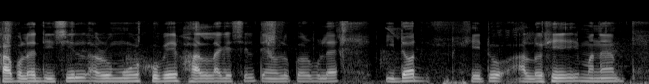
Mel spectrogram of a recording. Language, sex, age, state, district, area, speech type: Assamese, male, 18-30, Assam, Majuli, urban, spontaneous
